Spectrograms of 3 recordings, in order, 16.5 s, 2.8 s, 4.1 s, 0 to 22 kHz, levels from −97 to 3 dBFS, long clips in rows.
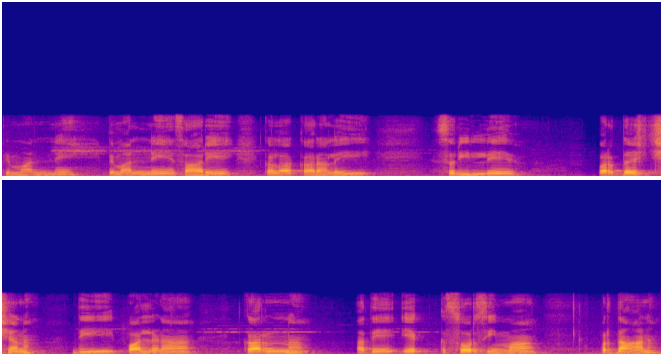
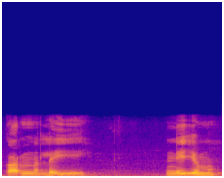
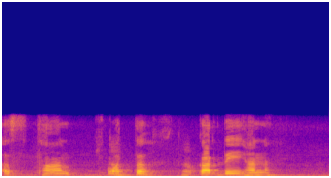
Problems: background conversations at intervals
